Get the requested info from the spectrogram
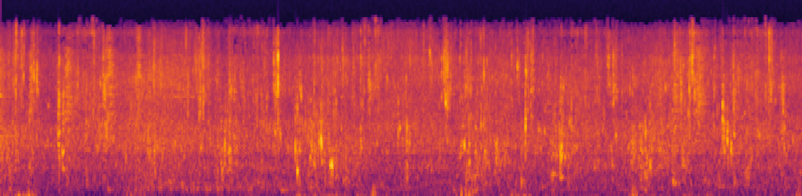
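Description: Kayak paddling on a river: the paddle dipping and splashing, with irregular small drips over a steady water hiss. Occasional low rumbles of wind on the microphone.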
